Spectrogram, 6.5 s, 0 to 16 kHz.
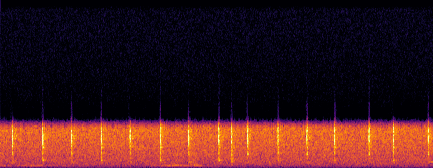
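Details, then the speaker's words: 8-day cuckoo clock with adjustable verge tilted off its very small sweet spot: crisp ticks about two a second become uneven, tick tick ticktick, out of beat; the slip-joint verge can be adjusted to put it back in time. "hear that tick tick TickTick it's out of time put it down you see this one has a really really small Sweet Spot it's a very nice clock though"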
